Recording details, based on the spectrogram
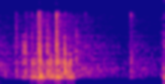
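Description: Typing on a computer keyboard: a quick cluster of close, crisp key clicks, a pause with one faint tap, then another burst of keystrokes.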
